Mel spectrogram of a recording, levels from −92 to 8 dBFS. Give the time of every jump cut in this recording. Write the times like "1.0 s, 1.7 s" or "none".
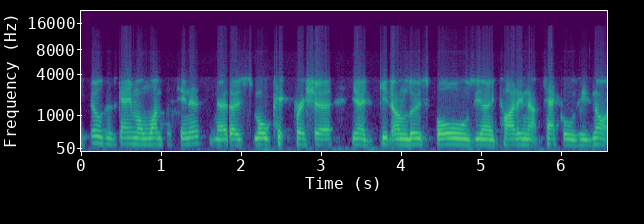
1.8 s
